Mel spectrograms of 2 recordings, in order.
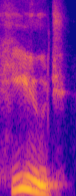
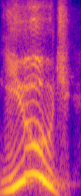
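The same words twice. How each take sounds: First: It is said in a plain accent, H pronounced. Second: It is said in a New York accent, no H.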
